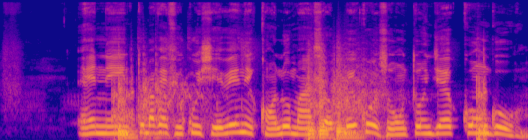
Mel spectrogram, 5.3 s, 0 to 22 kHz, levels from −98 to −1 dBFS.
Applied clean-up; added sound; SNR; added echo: none; Guitar; 5 dB; none.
